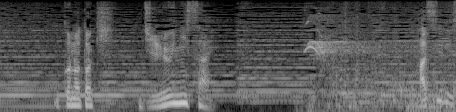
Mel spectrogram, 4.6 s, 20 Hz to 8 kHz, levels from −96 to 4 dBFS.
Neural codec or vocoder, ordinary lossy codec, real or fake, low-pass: none; none; real; none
